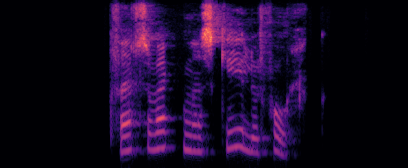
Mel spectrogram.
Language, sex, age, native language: Icelandic, female, 40-49, Icelandic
